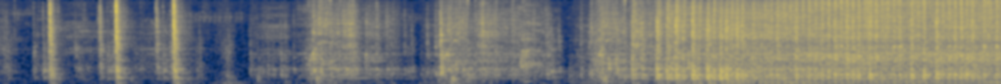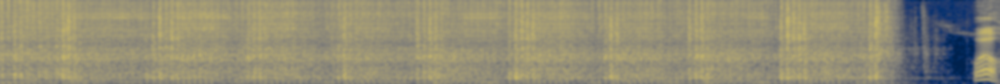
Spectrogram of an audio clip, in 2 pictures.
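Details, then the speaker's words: Restored lawnmower left outside two years: small engine catches after a few pulls, hunts and cuts out with a light knock, then stops; owner says it needs a new carburetor diaphragm and gasket. "you go it did run its hunting I'm not too wild about that little knocking noise you can probably hear that's only because it's kind of cut out all the time so when it's actually running up to speed actually runs it sounds quite nice so it just needs a new diaphragm and gasket"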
